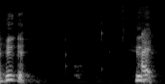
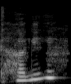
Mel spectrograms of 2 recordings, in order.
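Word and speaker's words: hygge: Huga. I was I was like huggy.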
